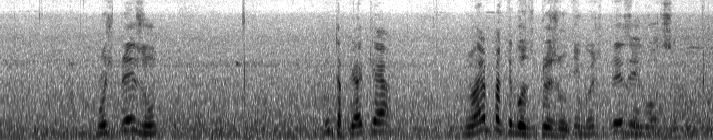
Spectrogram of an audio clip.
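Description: A middle-aged man speaks close by in short, lively bursts.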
